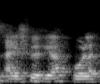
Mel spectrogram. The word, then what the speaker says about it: Aishwarya: so uh last question uh your name is awar H yeah I'm pronouncing it right yes yes so uh where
